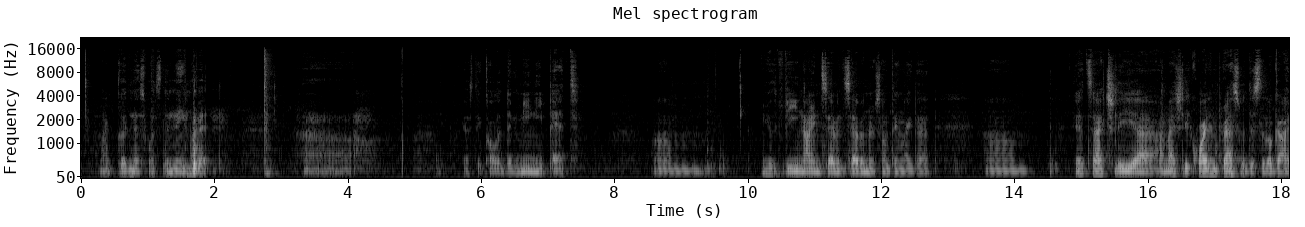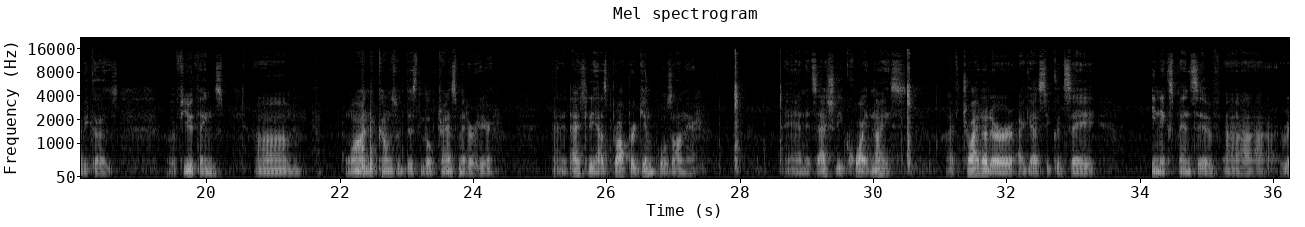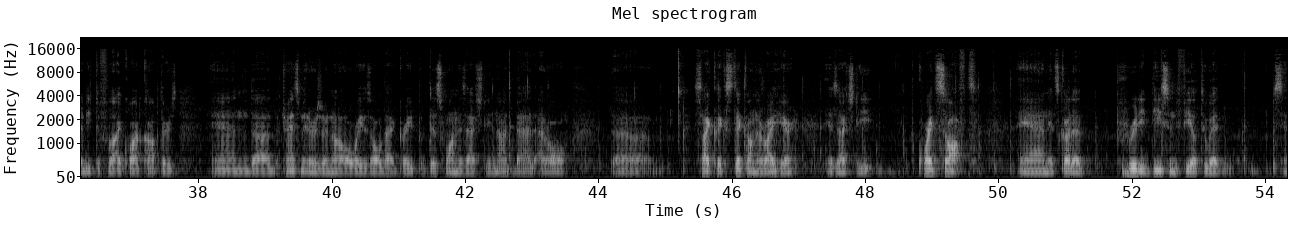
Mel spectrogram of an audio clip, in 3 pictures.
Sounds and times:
Inside, small room: 0.0s - 54.3s
Speech: 0.3s - 2.0s, 5.7s - 7.6s, 8.6s - 9.4s, 10.2s - 12.8s, 13.6s - 14.2s, 14.9s - 18.7s, 19.4s - 21.5s, 22.1s - 24.4s, 25.2s - 27.5s, 28.6s - 33.4s, 34.2s - 43.6s, 44.2s - 48.2s, 48.8s - 49.7s, 50.3s - 53.5s, 54.1s - 54.3s.

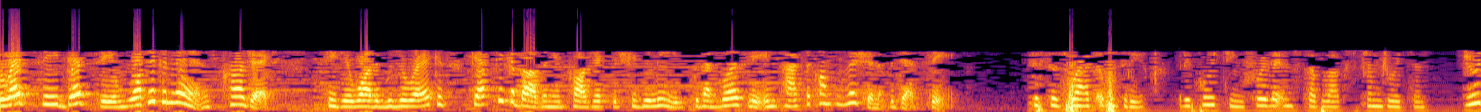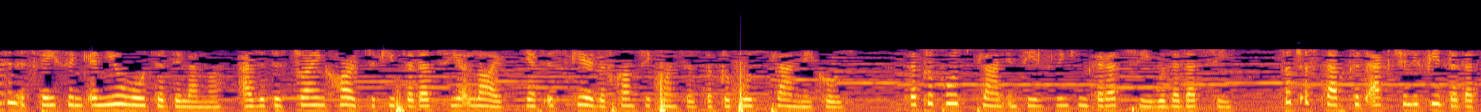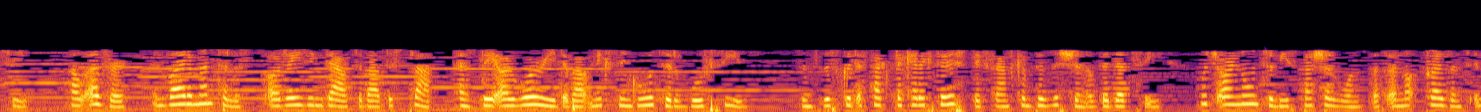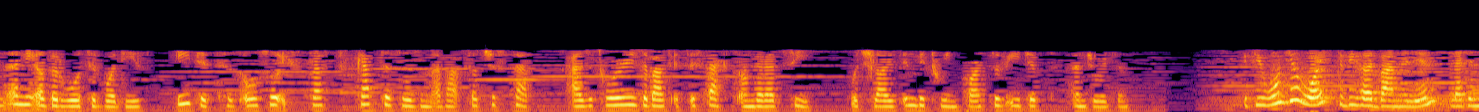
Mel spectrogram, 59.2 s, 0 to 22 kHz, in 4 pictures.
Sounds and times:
Speech: 0.0s - 9.6s, 10.3s - 23.3s, 23.9s - 55.7s, 56.9s - 59.2s
Music: 0.0s - 59.2s.

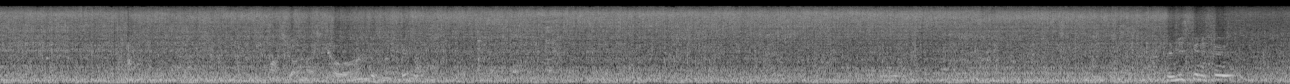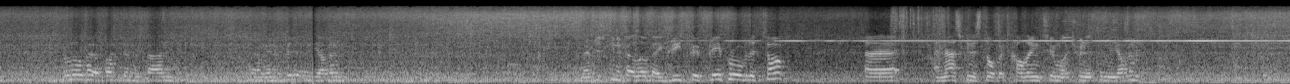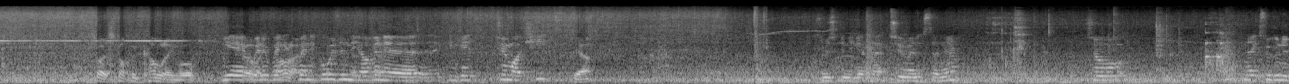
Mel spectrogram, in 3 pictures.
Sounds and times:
Sizzle: 0.0s - 33.3s.

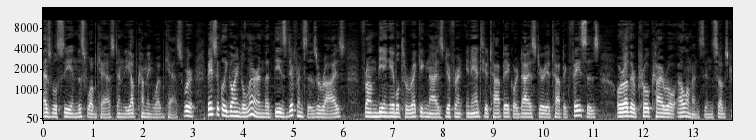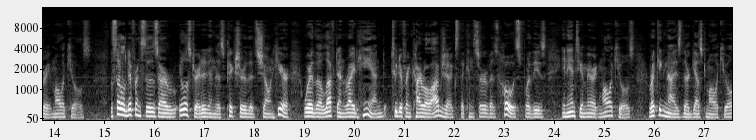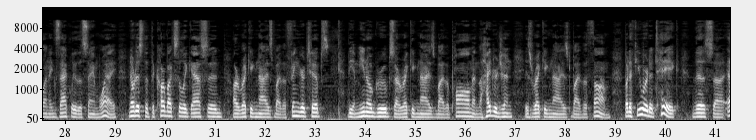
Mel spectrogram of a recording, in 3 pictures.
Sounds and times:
Narration, monologue: 0.0s - 41.3s.

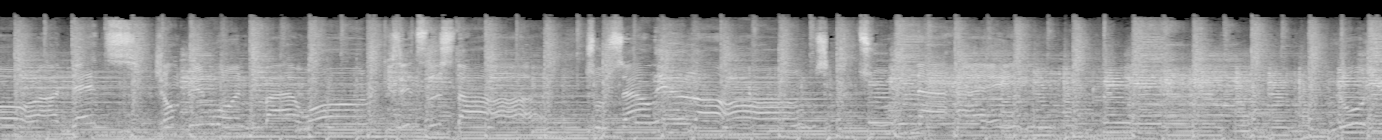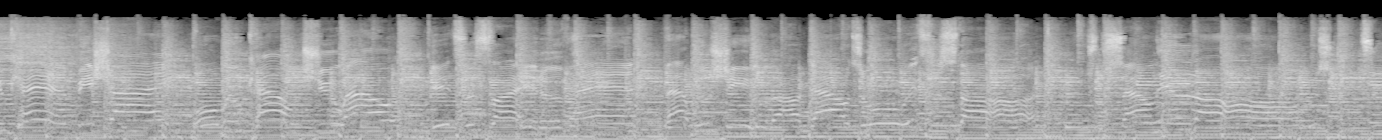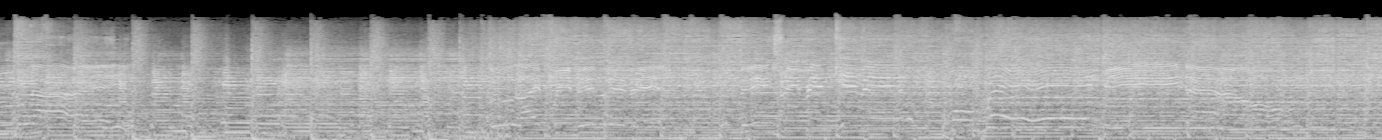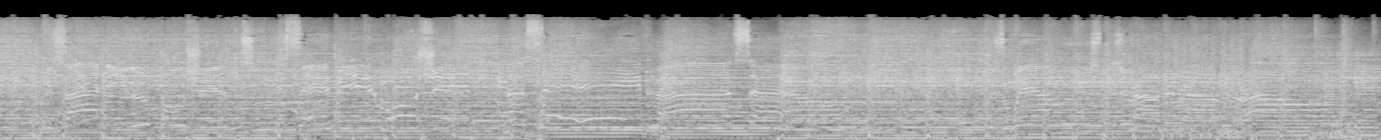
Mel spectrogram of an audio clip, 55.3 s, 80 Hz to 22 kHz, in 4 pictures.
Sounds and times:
Music: 0.0s - 55.2s.

